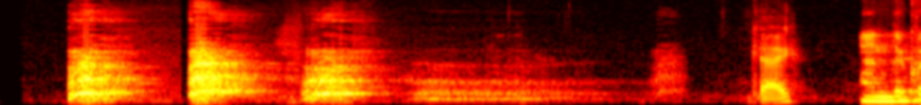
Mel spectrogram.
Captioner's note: dog barking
